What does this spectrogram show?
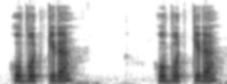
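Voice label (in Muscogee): "hopotketv", Muscogee word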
